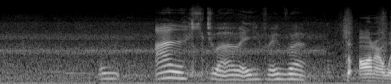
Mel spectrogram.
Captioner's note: Princess chattering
